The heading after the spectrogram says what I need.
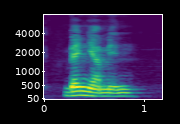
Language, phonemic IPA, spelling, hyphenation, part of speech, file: Dutch, /ˈbɛn.jaːˌmɪn/, Benjamin, Ben‧ja‧min, proper noun, Nl-Benjamin.ogg
- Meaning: 1. Benjamin (Biblical character, mythological son of Jacob) 2. The youngest child of a family, the youngest person of a group 3. a male given name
